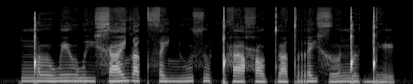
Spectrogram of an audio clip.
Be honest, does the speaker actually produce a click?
yes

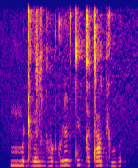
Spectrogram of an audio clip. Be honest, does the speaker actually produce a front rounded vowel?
yes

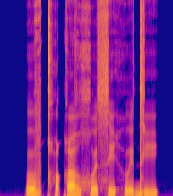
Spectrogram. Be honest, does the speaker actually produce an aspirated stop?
yes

